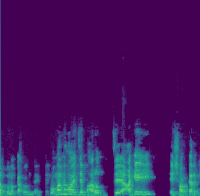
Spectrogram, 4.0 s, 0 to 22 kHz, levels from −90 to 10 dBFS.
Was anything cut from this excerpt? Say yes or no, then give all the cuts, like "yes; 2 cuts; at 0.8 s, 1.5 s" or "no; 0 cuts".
yes; 1 cut; at 0.9 s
